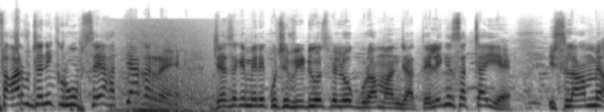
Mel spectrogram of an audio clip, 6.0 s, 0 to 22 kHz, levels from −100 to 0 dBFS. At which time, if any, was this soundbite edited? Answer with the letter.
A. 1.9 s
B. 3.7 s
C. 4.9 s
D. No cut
A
